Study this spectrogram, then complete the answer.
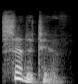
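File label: "sedative", British English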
